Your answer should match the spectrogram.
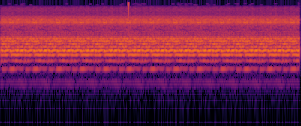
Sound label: Instrument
